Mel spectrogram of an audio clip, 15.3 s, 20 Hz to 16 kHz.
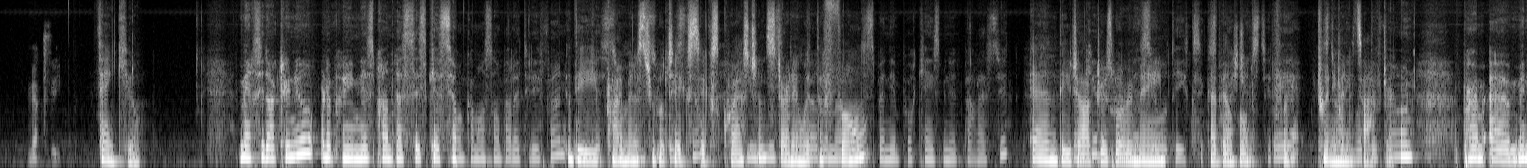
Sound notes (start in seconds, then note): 10.5 speaking french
